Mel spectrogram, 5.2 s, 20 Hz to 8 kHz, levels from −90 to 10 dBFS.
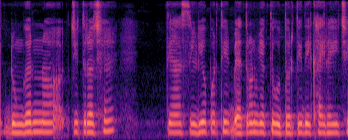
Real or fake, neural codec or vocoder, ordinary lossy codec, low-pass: real; none; none; none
